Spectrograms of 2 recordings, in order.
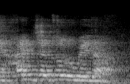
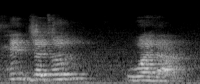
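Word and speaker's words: حجة الوداع: Many of us, we pronounce it exactly opposite. We say Hajjatul Wada. That's wrong. It's Hijjatul Wada in Arabic.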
